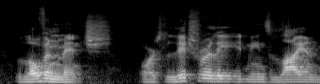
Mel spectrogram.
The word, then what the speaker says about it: Löwenmensch: It's known as to pronounce this correctly, Löwenmensch, or literally it means lion man.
